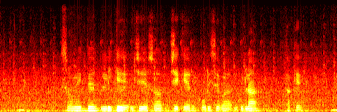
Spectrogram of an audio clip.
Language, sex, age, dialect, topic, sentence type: Bengali, male, 18-24, Western, banking, statement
